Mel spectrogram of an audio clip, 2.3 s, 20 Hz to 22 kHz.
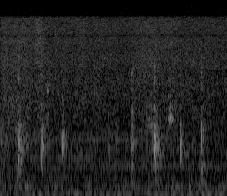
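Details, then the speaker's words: Brand-new Whirlpool WRF736SDAM fridge, delivered March 2015, knocks and clunks for an hour or more at a time several times a day: faint, quick ticks over a steady hum. Taping down a suspected loose water line did not stop it; cause unknown. "I'm going to let you listen to the knocking of our brand new Whirlpool fridge."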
